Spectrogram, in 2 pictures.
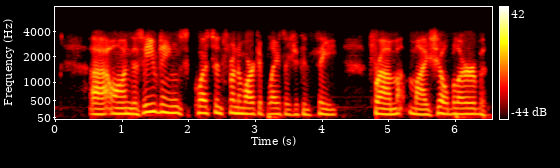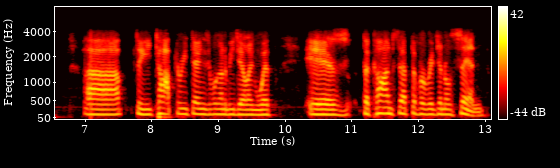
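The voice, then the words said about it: Slightly hoarse voice. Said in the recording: “Little hoarse voice”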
